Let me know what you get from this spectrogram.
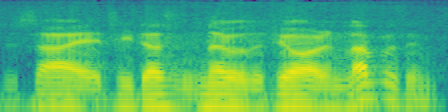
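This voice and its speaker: A man's voice: fairly low pitch, moderate pace, natural voice, rough recording. A man playing a witty, foppish aristocrat in an urbane, ironic 1930s radio drama style. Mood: wry, tender. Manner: urbane, drawling, lightly ironic. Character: foppish, witty English aristocrat husband hiding his feelings. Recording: old 1930s radio recording.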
